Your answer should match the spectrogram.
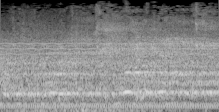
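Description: Live game sound on an indoor basketball court: a basketball being dribbled on the floor, with players' voices calling out.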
